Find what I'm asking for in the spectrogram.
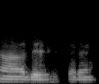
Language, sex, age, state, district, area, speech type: Malayalam, male, 18-30, Kerala, Kasaragod, rural, conversation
